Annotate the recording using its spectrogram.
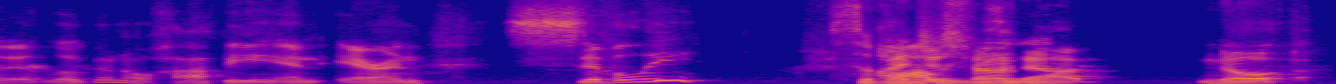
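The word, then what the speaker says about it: Civale: Well, I think I said Civili. Yeah. Civ Ali. Yeah. Civ SIV-ALL-E. Civilly. Civilly. He's Somali to me.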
